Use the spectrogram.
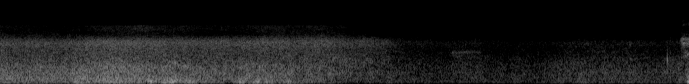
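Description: Wind buffets a microphone outdoors while a camera slider shot is filmed, producing a continuous low rumbling roar that is strongest early on, eases slightly toward the end, and is heard with no voices.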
